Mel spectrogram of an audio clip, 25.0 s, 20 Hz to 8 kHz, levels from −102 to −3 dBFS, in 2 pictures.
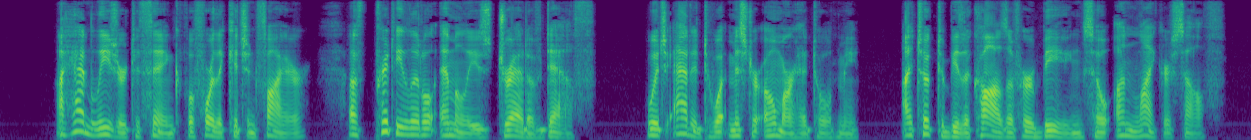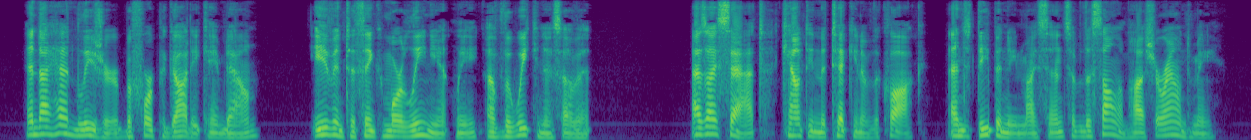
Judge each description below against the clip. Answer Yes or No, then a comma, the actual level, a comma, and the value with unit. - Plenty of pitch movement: Yes, wide, 6.2 semitones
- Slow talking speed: No, average, 175 wpm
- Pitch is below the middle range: Yes, low, 105 Hz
